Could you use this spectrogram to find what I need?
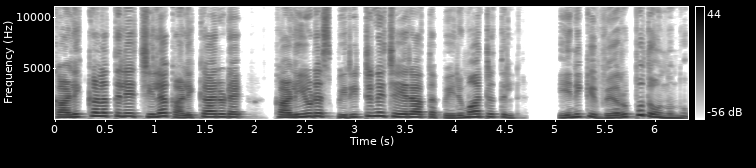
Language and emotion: Malayalam, disgusted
